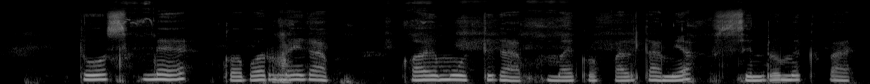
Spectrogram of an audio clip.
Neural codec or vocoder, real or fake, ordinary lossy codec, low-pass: vocoder, 44.1 kHz, 128 mel bands every 512 samples, BigVGAN v2; fake; none; none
